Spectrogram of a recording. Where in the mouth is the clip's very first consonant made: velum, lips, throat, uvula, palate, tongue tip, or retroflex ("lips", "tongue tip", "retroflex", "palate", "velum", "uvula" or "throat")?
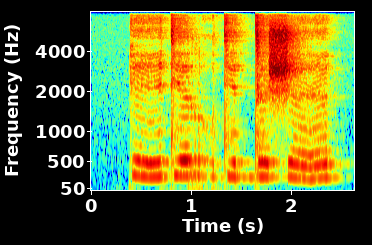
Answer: velum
